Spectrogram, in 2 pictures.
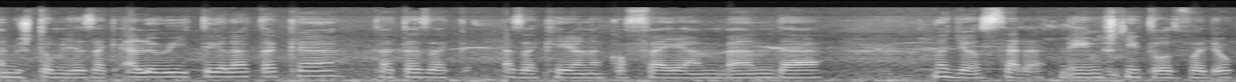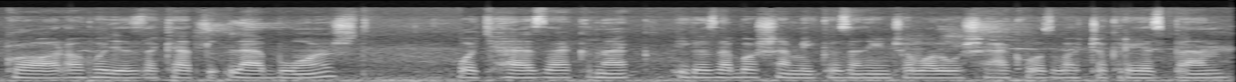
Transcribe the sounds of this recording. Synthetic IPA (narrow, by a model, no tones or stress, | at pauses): nɛmiʃt̪ud̪omoɟɛzɛkɛ̰løːiːt̪eːlɛt̪ɛkɛlt̪ɛaːt̪ɛzɛkɛzɛkeːlnɛkɒfɛjɛmbɛnd̪ɛ | nɒɟo̞nsɛɾɛ̰t̪neːmeʃɲit̪o̞t̪ʋɒɟo̞kɒːrːɒɦo̞ɟɛzɛkɛt̪lɛbo̞nʃt̪ho̞chɒɛzɛknɛk | iɡɒzaːbolʃɛmːikø̞zɛnint͡ʃɒvɒloːʃaːkho̞zʋɒc̚t͡ʃɒkreːzbɛn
